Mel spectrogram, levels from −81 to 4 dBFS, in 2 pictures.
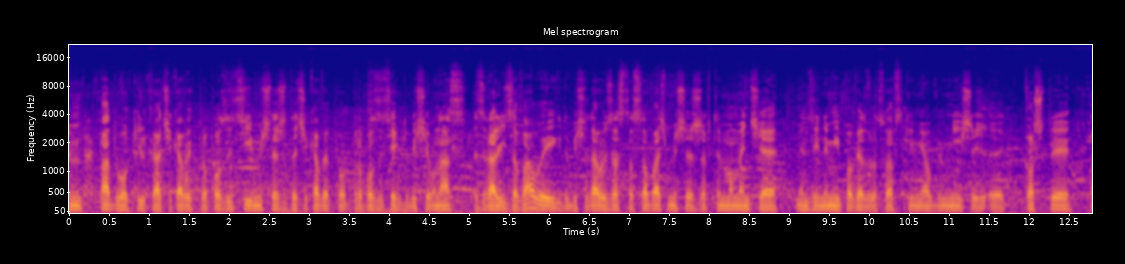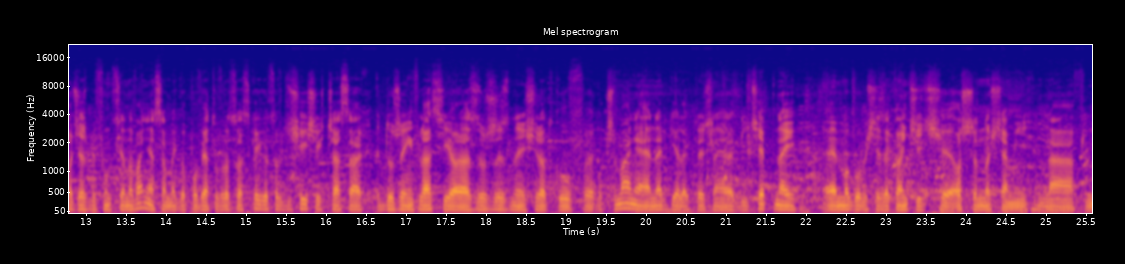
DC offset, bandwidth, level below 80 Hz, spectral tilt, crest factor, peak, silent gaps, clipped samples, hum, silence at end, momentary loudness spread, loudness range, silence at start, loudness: under 0.1%; 14.5 kHz; -40 dBFS; -5.5 dB/octave; 18 dB; -2 dBFS; none; under 0.1%; none; 0 s; 6 LU; 3 LU; 0 s; -21 LUFS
